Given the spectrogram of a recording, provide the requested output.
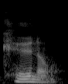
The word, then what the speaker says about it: colonel: Just say colonel like a military rank. Fun fact, colonel. The popcorn thing is spelled differently but sounds exactly the same.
